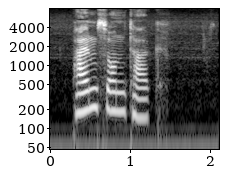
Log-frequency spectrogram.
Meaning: Palm Sunday
- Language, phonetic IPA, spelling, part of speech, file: German, [palmˈzɔntaːk], Palmsonntag, noun, De-Palmsonntag.ogg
